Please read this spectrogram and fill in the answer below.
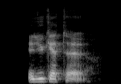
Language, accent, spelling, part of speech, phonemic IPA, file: French, France, éducateur, noun, /e.dy.ka.tœʁ/, LL-Q150 (fra)-éducateur.wav
- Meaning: 1. educator, teacher, instructor 2. educationalist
